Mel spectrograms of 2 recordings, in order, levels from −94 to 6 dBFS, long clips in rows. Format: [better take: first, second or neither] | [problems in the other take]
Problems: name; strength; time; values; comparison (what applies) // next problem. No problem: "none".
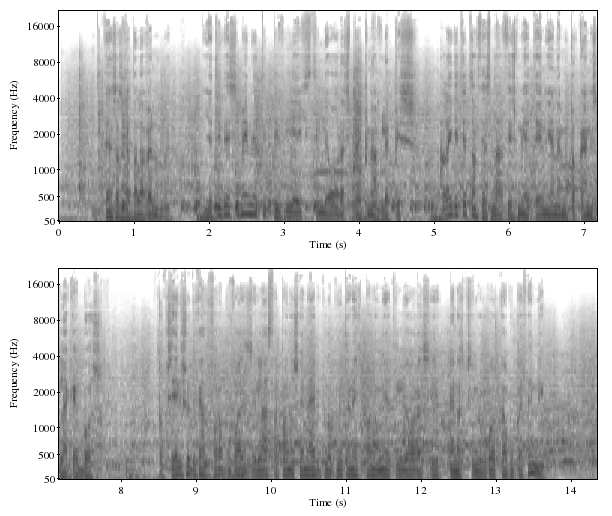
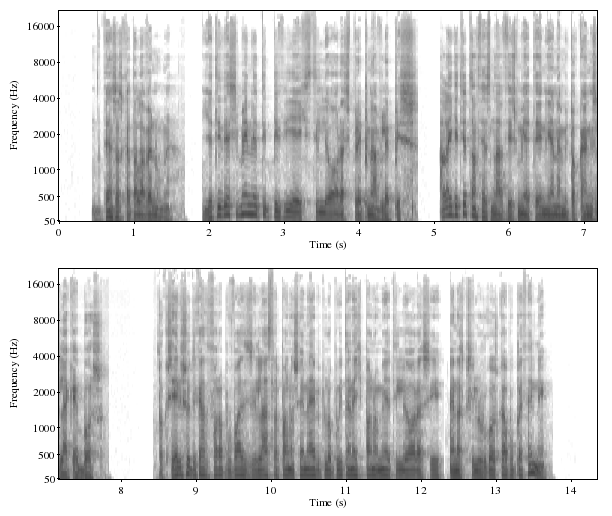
second | crowd noise; loud; throughout; 5 dB below the speech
